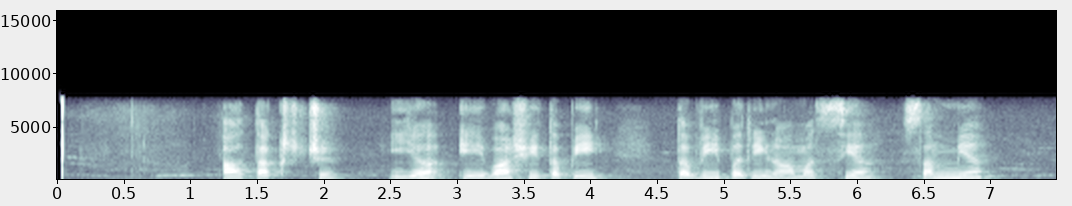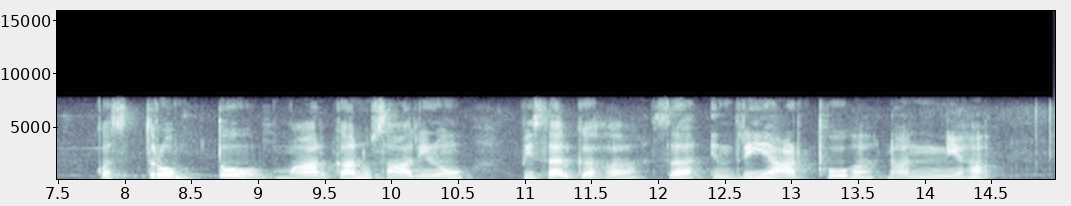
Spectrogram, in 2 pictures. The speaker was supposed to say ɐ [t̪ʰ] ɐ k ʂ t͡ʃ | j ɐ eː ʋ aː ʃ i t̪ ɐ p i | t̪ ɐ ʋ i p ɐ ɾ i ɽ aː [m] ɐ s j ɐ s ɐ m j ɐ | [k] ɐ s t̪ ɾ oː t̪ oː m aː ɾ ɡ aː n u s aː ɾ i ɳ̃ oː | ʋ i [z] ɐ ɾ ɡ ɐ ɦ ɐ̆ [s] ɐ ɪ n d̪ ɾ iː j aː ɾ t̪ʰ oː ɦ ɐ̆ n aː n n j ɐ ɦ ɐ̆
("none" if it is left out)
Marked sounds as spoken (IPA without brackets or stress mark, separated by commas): t̪, m, k, s, s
